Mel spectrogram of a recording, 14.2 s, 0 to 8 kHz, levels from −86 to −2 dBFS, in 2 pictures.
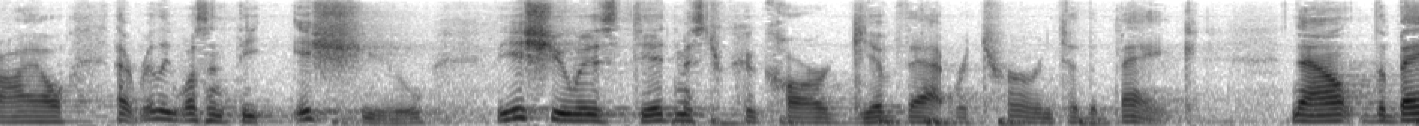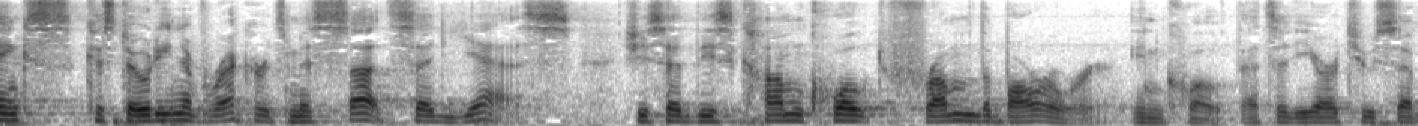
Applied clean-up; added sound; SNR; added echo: none; none; none; none.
